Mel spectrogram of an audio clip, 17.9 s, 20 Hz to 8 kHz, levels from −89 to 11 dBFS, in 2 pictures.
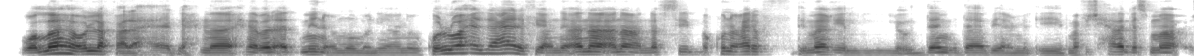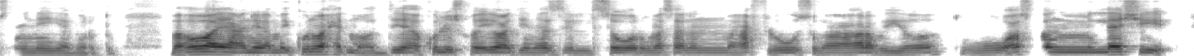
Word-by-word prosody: والله 175 +10 +7
هاقول 155 0 +5
لك 145 - +2
على 100 +1 0
حاجة، 115 0 -7
إحنا 115 -1 0
إحنا - - -1
بني - - +4
آدمين 140 - -3
عمومًا، 110 -1 -9
يعني، 110 +1 -12
وكل 150 +11 -1
واحد 200 -1 +2
عارف، 185 -4 +1
يعني 115 +4 -1
أنا 135 -1 +4
أنا 135 +2 +2
عن 120 -3 -3
نفسي، 125 +3 -9
باكون 145 +3 -8
عارف 140 0 -4
دماغ 125 +2 -2
اللي 105 -1 -15
قدامي 115 +5 -3
ده 115 +1 -2
بيعمل 105 -2 -10
إيه، 100 -1 -12
ما 105 - -7
فيش 130 +3 -14
حاجة 135 -2 -1
اسمها 120 -1 -3
حُسن 110 - -14
نية 110 -1 -6
برضه، 100 0 -15 0.4
ما 110 - +3
هو 140 +5 +8
يعني 125 -2 +6
لما 120 0 -1
يكون 115 +4 -6
واحد 135 -2 +2
مقضّيها 115 +2 -4
كل 125 +2 -5
شوية 120 -1 -2
يقعد 120 -2 +2
ينزِّل 115 -1 -7
صُوَرُه، 115 +1 -2
مثلًا، 115 0 -7
معاه 115 +1 -4
فلوس، 120 0 -9
ومعاه 115 +1 -4
عربيات، 115 +2 -3
وهو 110 +3 -5
أصلًا 130 - -1
من 125 0 -3
اللاشيء، 135 0 +4
120 Hz, 185 wpm, -22 LUFS, 110-130 Hz, 0.4 s, هو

